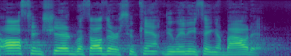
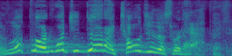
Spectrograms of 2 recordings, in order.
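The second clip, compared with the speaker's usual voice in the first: higher and louder accusing; mock complaint to God; 11 semitones higher, 8 dB louder than usual. A believer complaining to the Lord like Jonah, higher and louder. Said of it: "It's like".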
